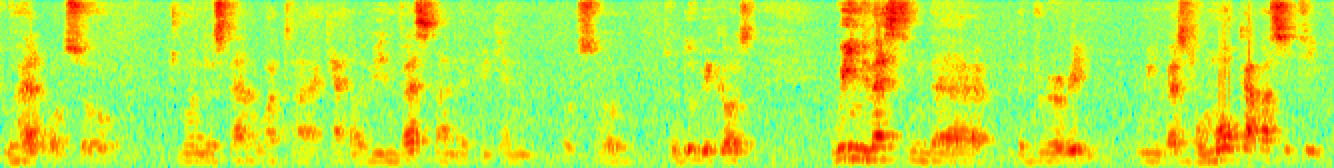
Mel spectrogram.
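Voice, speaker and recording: A man from Belgium with a French-speaking Belgian accent, giving a semi-formal speech as a company director in halting, non-fluent English. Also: steady tone, creaky, a little mellow. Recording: roomy, distant mic with faint rumbling noise.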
